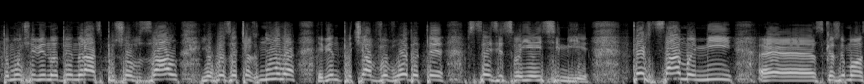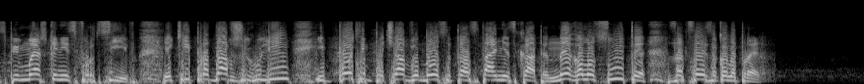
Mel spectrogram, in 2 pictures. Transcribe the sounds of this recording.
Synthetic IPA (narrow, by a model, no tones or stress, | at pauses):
t̪ɔmuʃt͡ʃɔʋʲinɔd̪ɪnrɑspʲiʃɔwzɑlˠjɔɦɔzɐtʲɐɦnulˠɐiʋʲinpɔt͡ʃɑwʋɪʋɔd̪ɪt̪ɪwsɛzʲisʋɔjejisʲimjit̪ɛʃsɑmɛmʲij | skɐʒɪmɔsʲpʲiwmɛʃkɐnʲisʲtʲfʊrt͡sʲiwjɐkʲijpɾɔd̪ɑwʒɪɦʊlʲiipɔtʲimpɔt͡ʃɑwʋɪnɔsɪt̪ɪɔst̪ɑnʲːisxɑt̪ɪnɛɦɔlˠɔsujt̪ɛzɐt̪sɛjzɐkɔnɔpɾɔɛk̚t̪̚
